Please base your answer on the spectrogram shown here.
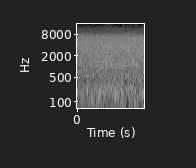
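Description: Steady broadband rush of a small waterfall beside a little bridge on the Gwydir Mawr mountain bike trail, a continuous close, even wash of falling water with no voices.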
